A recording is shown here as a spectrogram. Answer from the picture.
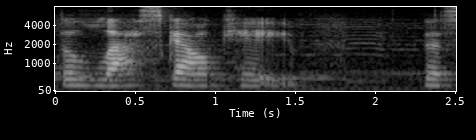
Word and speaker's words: Lascaux: cave is called the lascaux cave that's spelled l-a-s-c-a-u-x lascal cave it looks like it says laskox but it's lascaux and so that cave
